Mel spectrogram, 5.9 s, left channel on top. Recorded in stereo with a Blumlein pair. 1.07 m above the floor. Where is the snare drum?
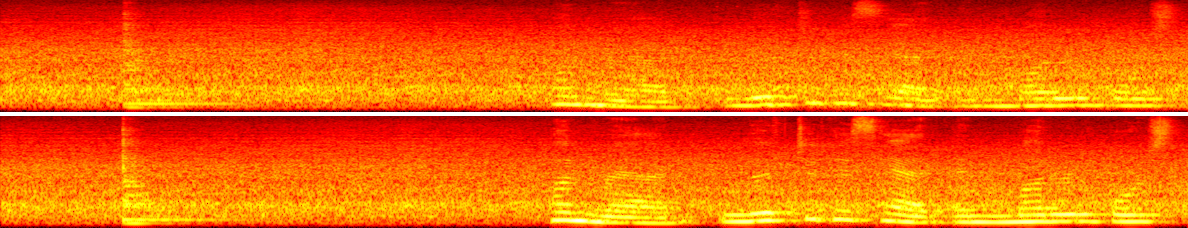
50° right, 1.0 m.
